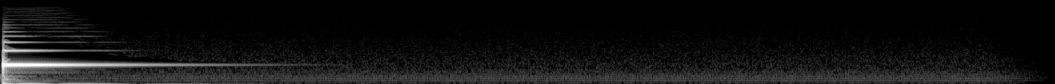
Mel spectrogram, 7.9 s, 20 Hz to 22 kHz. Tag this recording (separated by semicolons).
electric; wurlitzer; e-piano; 200a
